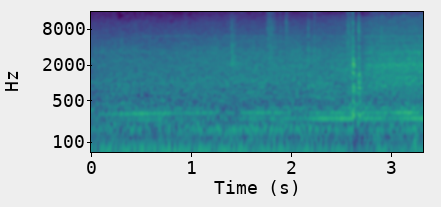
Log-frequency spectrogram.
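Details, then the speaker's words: BMW E39 M5 after rebuild, first start, engine hot from sitting in 91-degree sun: a smooth, quiet, steady idle with at most a faint tick, maybe one lifter; sounds healthy. "First time I've heard it. It's pretty quiet. It's got what's maybe one lifter was Very quiet. making noise. That's pretty damn quiet."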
